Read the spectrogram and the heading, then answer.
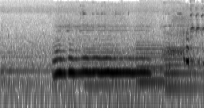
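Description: A dog whimpers with a drawn-out, steady, high whine, then makes softer wavering whines. No one speaks.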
